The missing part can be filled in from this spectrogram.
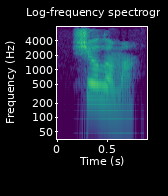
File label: "сьӧлӧма", Komi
